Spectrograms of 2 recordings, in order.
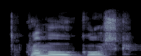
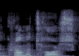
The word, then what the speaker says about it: Kramatorsk: the city of uh kramer korsk uh just checking pronouncing that right uh kramatorsk excuse me um there was uh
